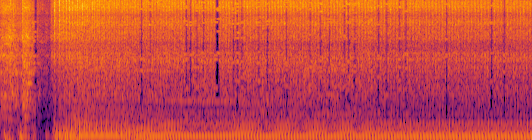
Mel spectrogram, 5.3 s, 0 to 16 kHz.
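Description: Saab 900 SE's V6 engine cranked by the starter for about half a second, then catching, flaring up and dropping back within a second into a steady idle. This is the first start of the newly swapped-in engine.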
